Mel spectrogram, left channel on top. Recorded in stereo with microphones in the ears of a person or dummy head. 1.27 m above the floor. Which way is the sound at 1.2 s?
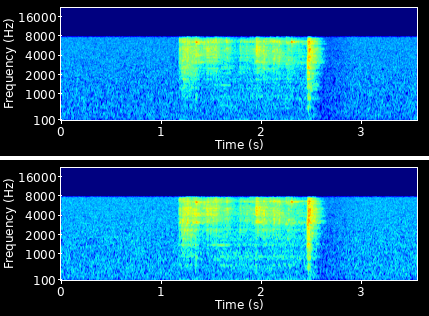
35° right (ahead or behind).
